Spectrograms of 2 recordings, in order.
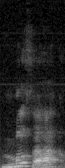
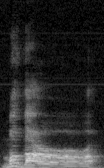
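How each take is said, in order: First: The final R sound is silent. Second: The final R sound is clearly pronounced.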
